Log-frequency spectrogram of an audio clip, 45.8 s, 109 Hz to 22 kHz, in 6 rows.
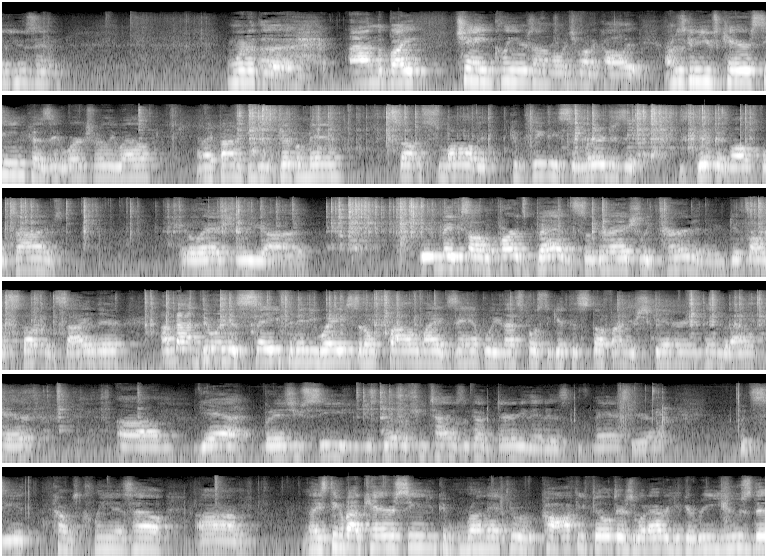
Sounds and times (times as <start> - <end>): Speech: 0.0 - 0.6, 2.2 - 16.0, 17.0 - 18.4, 19.4 - 31.0, 31.7 - 37.2, 37.9 - 45.8.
